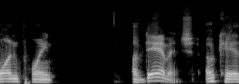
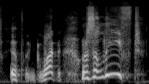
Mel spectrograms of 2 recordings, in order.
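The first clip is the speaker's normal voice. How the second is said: mock confusion; 11 semitones higher than usual. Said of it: "mock confusion".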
